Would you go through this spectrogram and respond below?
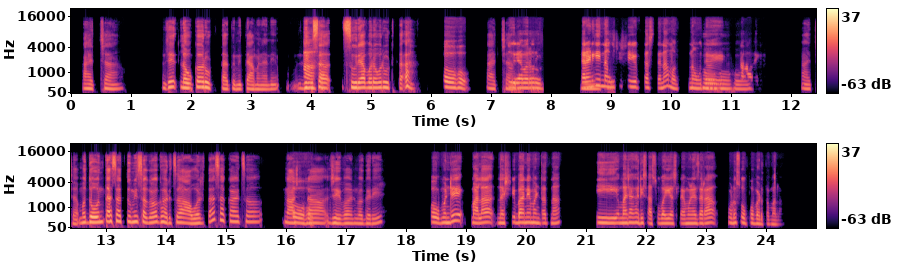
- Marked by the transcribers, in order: chuckle; other noise; tapping
- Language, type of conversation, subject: Marathi, podcast, सकाळी तुमची दिनचर्या कशी असते?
